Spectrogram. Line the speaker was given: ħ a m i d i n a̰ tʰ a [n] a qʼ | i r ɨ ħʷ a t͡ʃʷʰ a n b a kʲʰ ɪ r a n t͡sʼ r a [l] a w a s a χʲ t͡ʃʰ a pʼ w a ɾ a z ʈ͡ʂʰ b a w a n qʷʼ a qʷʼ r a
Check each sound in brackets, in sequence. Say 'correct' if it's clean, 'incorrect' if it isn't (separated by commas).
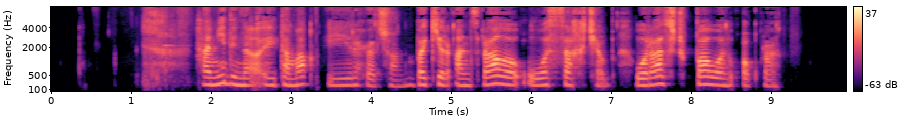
incorrect, correct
